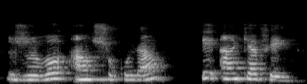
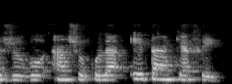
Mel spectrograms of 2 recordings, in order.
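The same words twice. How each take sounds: First: Et un café with et kept apart, e un; no liaison after et. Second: Et un said as ɛt un, with a sounded t; wrong liaison after et. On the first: Teacher modeling correct et without liaison. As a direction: keep et separate from un, no t. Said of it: "on dit". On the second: Teacher showing the mistake to avoid. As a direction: join a t from et into un, the wrong way. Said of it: "On ne dit pas". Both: Shown as a demonstration.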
